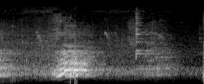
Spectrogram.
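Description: A Kangal shepherd dog barking once, about half a second in.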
